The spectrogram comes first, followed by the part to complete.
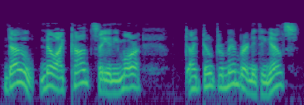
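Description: A man voicing a frightened, pleading young male hobbit in a storybook reading, with a shrill, stammering voice. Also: sing-song, a little slow, breathy edge, dry recording, highs cut off, full character voice. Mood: anguished. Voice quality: shrill, strained. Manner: stammering, hesitant.

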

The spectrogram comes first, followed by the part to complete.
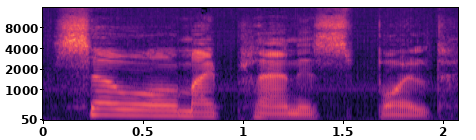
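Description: A man voicing a gentle, resolute hobbit gentleman for an audiobook, well-spoken and earnest, chiding yet affectionate. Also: medium pitch, sing-song, slow, clear, resonant tone. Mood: resigned, glad. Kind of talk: audiobook character voice.

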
